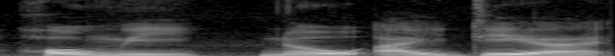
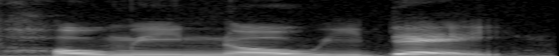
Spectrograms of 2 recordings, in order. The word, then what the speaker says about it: Hominoidea: Of course, all of this started way back with the hominoidea, that I joked in that video should be pronounced as hominoidea instead of hominoidae.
